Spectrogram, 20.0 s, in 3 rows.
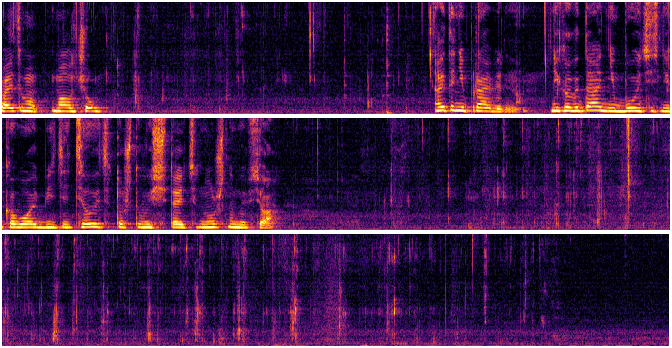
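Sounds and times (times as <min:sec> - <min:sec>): close chewing with wet mouth smacks: 0:00.6 - 0:04.4, 0:10.4 - 0:19.0.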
